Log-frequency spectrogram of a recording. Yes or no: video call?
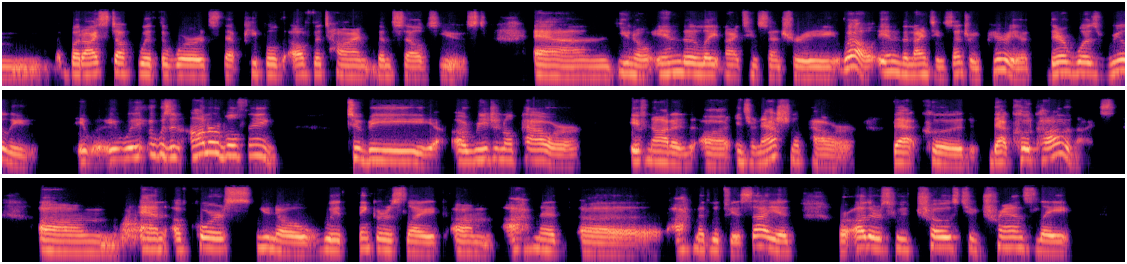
yes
